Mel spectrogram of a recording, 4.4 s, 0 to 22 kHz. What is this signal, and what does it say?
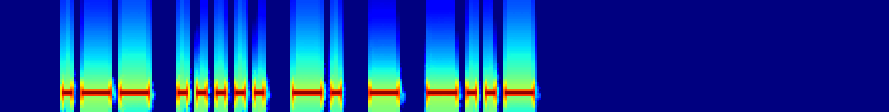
Morse code, heard as a keyed tone, about 25 wpm, 700 Hz. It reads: W5NTX
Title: USA Call Signs - 5 Characters - Repeated 2x - 25wpm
